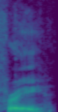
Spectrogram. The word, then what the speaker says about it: Fri: And You said free? F-R-I. Oh, Free. Okay. Yeah. And pronounced Free.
